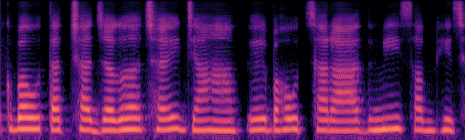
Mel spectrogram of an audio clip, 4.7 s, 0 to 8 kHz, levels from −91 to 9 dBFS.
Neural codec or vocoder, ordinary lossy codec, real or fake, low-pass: codec, 16 kHz, about 1 kbps, DyCAST, with the encoder's durations; none; fake; none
